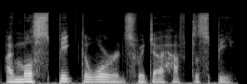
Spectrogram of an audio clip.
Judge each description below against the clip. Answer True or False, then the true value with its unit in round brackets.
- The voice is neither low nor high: False (110 Hz)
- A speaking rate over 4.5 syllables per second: False (4.4 syllables/s)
